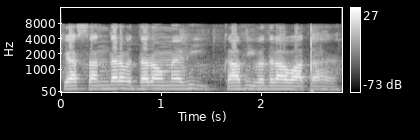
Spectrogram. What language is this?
Hindi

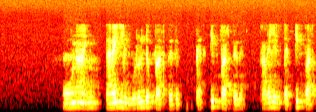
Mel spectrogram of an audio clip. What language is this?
Tamil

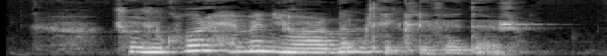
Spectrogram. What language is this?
Turkish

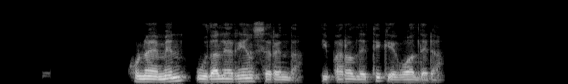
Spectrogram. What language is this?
Basque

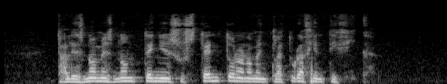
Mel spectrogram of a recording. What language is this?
Galician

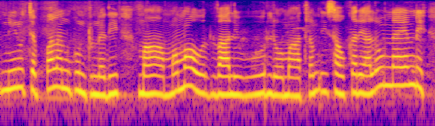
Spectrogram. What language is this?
Telugu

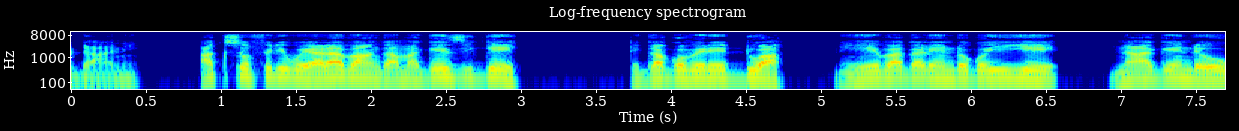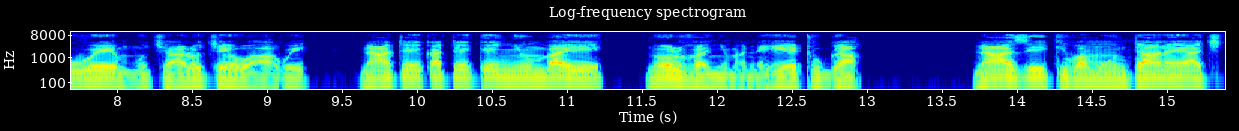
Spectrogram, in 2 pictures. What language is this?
Ganda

